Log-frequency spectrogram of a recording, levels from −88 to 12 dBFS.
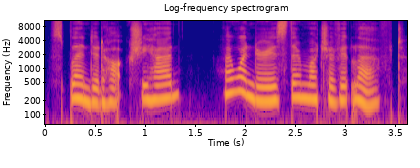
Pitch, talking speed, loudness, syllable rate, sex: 220 Hz, 180 wpm, -16 LUFS, 4.9 syllables/s, female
